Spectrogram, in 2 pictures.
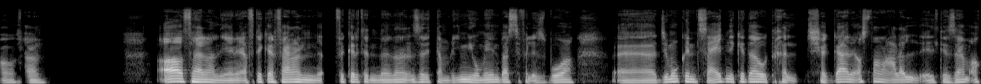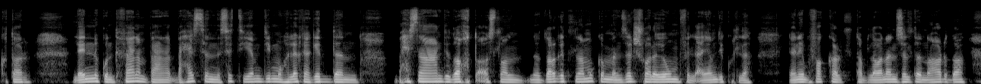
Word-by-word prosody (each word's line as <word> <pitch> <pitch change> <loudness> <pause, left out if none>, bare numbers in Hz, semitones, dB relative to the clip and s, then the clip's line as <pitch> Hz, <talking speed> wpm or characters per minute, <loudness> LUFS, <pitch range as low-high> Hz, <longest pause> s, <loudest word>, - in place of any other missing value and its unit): آه 90 +2 -3
فعلًا. 100 -1 -4 1.1
آه 135 0 +8
فعلًا 115 -6 +4
يعني 95 0 +1
أفتكِر 120 +6 +1
فعلًا 115 0 +4
إن 100 -4 +2
فكرة 115 -2 -1
إن 100 -1 -1
أنا 105 +2 +2
أنزل 105 +3 0
التمرين 105 +1 0
يومين 105 +2 +2
بس 110 0 0
في - - -14
الأسبوع 100 +4 0 0.4
آآ 95 +1 0
دي 95 +4 -1
ممكن 130 -1 +3
تساعدني 120 +2 +1
كده 125 +1 +2
وتخ 115 -1 0 0.2
تشجعني 115 +4 +1
أصلًا 125 +1 -1
على 100 +1 -1
الإلتزام 105 +2 -1
أكتر 110 -1 -4 0.4
لأن 120 +7 +3
كنت 115 -6 -2
فعلًا 135 -1 +1
ب - - -17 0.3
باحس 135 +6 -2
إن 115 -3 0
6 130 +4 -4
أيّام 125 +1 -1
دي 130 +1 -3
مُهلِكة 125 0 0
جدًا، 115 -2 -1 0.4
باحس 125 +4 -1
إن 130 - +4
أنا 130 - +3
عندي 130 -1 0
ضغط 120 -1 +1
أصلًا 110 -4 -2
لدرجة 120 +6 0
إن 130 - -7
أنا - - +2
ممكن 130 -1 -1
ما 115 - +1
انزلش 125 +5 -1
والّا 120 -1 +3
يوم 120 +1 +3
في 115 - -11
الأيّام 100 +2 -1
دي 115 - -2
كلّها، 100 -3 -7 0.4
يعني 110 +4 +2
بافكر 120 +1 -3
طب 105 -3 -6
لو 105 0 +1
أنا 115 +2 +1
نزِلت 115 0 -1
النهارده 115 +1 -1
115 Hz, 195 wpm, -21 LUFS, 105-120 Hz, 1.1 s, آه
